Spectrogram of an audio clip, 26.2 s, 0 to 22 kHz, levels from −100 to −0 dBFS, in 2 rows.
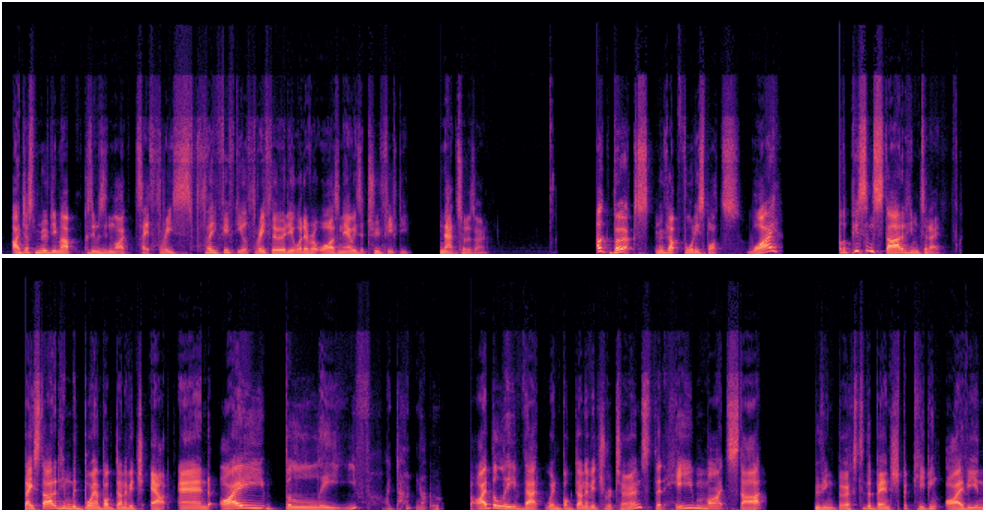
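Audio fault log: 5.78, 7.88, 11.11, 13.35 (before "started him with"), 19.29 and 23.88 s: clipped start after a pause. The output device dozes off in each gap and eats roughly 60 ms of the next onset, so the sound pops in abruptly.
8.45–8.49 s: short concealed packet loss just before "moved up". About 20 ms went missing, and the decoder smeared the previous sound across the hole, leaving a brief smear.
18.73–19.13 s: repeated packet loss (robotic sound) right after "I believe I don't". Nine gaps, the longest 62 ms, get patched over half the stretch, which gives that choppy, robot-ish texture.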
